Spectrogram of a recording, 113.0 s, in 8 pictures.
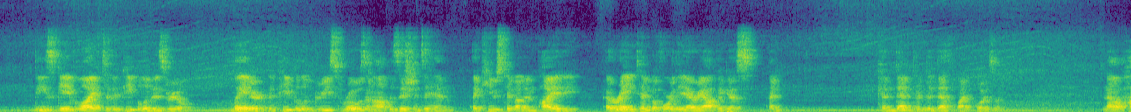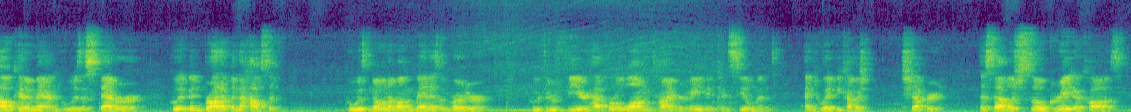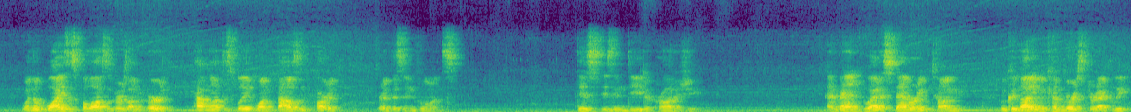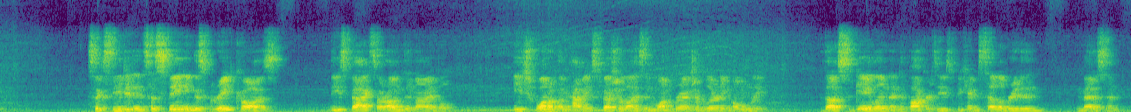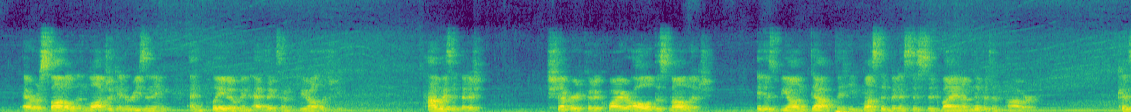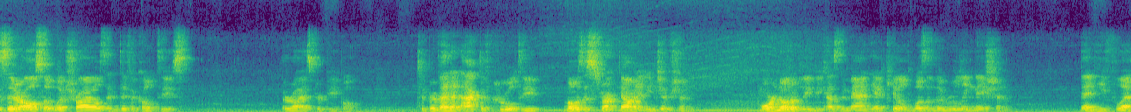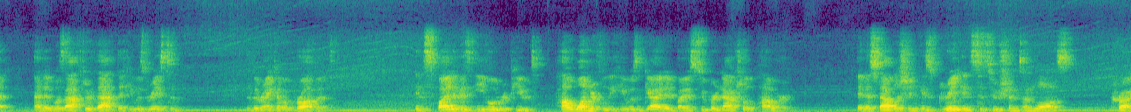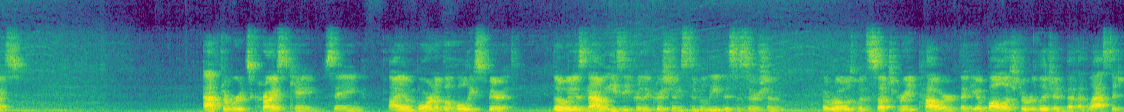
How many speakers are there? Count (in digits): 1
